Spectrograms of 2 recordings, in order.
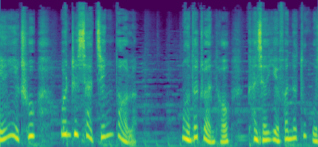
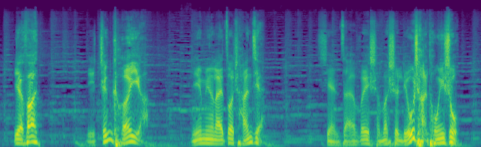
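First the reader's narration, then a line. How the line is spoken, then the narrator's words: Harsh stern rebuke. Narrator (Chinese): 宋子言 方才儒雅荡然无存，厉声的呵斥道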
